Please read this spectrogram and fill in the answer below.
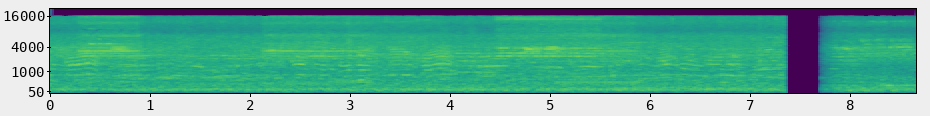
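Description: Many voices talking at once over a steady low traffic rumble on a busy street; the sound cuts out completely for a moment near the end.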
